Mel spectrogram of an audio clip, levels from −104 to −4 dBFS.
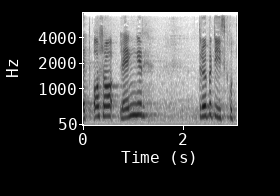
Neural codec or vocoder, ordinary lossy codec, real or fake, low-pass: none; AAC, 48 kbps; real; 7.2 kHz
